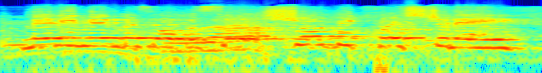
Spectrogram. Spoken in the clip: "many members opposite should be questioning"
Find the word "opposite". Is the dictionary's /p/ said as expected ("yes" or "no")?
no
